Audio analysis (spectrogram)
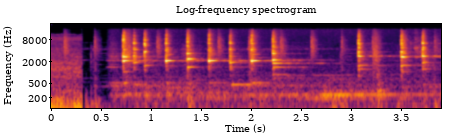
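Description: A mobile phone rings for an incoming call inside a private car, a repeating electronic melody of short bright tones playing alone over low cabin hum.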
